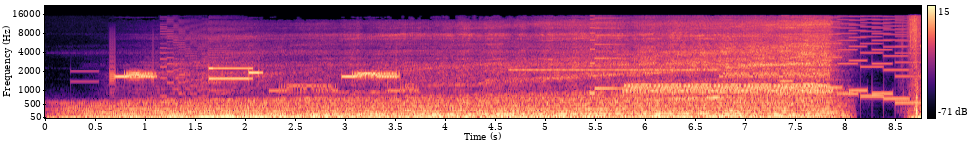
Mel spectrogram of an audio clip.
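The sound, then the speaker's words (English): A reactivator device, just sprayed down, revs up with a loud, steady mechanical whir and rumble, dotted with short electronic beeps, then cuts off into a quick run of rising chirping tones. No one speaks. “This is the canonical noise the reactivator makes.”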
